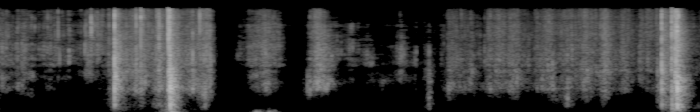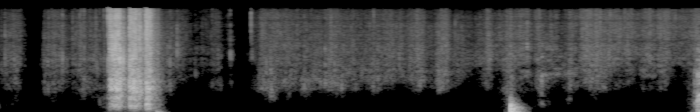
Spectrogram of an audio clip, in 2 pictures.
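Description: Plastic bubble wrap crinkling and rustling as it is pulled apart by hand. A few short, loud tearing rips come about a second in, near the middle and, loudest, at about eight seconds, and there is a light knock near the end.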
